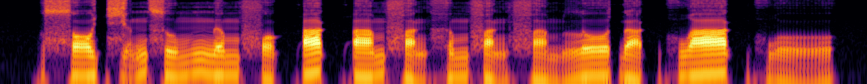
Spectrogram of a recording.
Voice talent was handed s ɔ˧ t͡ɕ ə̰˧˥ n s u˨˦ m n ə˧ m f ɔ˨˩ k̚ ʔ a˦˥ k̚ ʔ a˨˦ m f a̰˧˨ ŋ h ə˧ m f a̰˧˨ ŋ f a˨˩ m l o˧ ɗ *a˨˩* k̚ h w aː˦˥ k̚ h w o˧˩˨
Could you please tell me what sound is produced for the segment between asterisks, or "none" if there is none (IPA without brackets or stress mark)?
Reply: a˨˩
